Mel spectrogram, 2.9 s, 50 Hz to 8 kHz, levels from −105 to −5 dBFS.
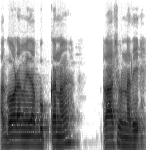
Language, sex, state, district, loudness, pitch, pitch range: Telugu, male, Telangana, Mahabubabad, -16 LUFS, 125 Hz, 120-130 Hz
